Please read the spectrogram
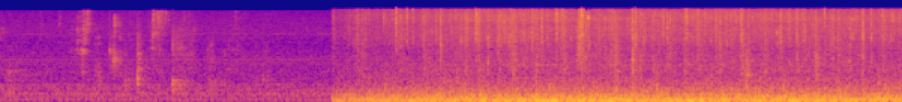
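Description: Faint chewing clicks, then, about two seconds in, an edited-in fire sound effect cuts in suddenly: a loud, bass-heavy rush of noise with crackles.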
